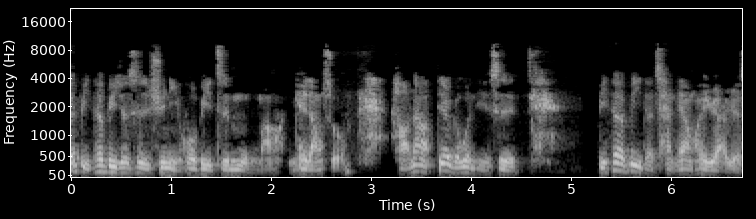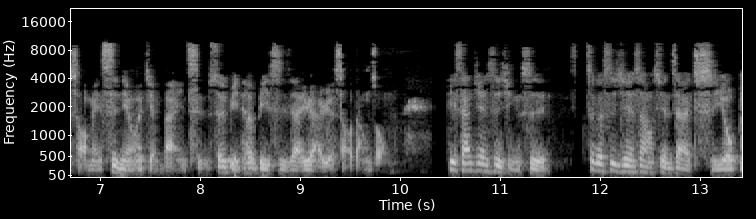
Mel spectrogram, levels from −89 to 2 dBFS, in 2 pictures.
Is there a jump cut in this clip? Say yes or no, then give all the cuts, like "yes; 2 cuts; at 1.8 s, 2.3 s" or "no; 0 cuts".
no; 0 cuts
